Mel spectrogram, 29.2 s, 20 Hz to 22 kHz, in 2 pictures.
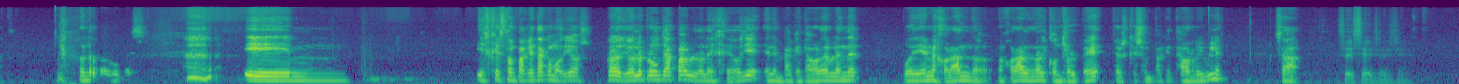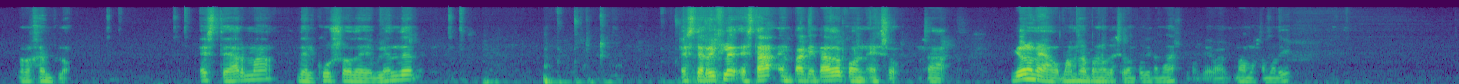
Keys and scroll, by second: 4.0 typing, 20.3-22.0 typing, 23.3 a, 26.7 typing.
